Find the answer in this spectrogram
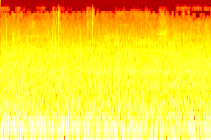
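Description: Outdoor city ambience: a steady low rumble with an even hiss over it, and no single sound standing out.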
